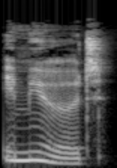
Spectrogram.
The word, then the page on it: immured: British English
